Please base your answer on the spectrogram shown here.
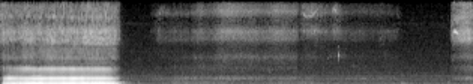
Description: My pug named Shishka snoring her life away!!!!!!!!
